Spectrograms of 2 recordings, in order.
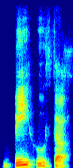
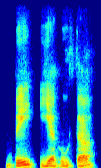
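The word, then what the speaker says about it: ביהודה: becomes li to judah the same thing happens in judah you have bihutha instead of be yahutha the yoth disa um the yoth becomes silent the simple showa disappears and the yoth and the short heritage join together to form the long herique so you have b utha b hutha and as judah is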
